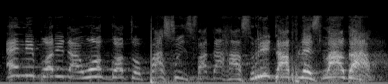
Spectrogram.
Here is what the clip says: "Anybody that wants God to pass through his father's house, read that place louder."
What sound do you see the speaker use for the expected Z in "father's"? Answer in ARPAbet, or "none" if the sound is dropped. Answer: none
